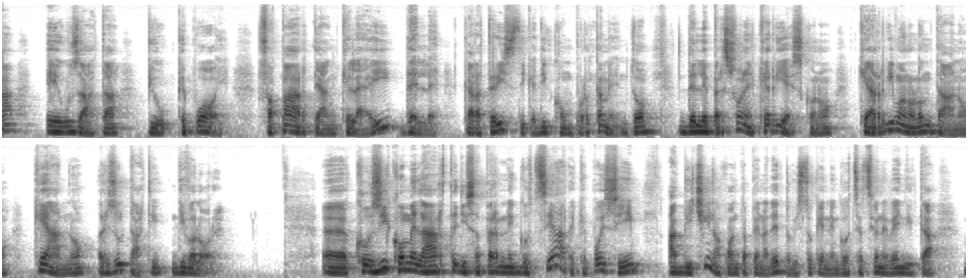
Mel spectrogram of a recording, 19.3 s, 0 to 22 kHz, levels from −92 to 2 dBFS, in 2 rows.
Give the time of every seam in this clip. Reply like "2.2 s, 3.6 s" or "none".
none

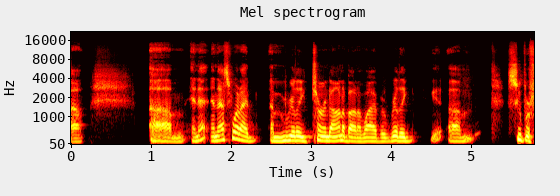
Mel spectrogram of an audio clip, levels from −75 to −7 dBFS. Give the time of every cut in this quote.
1.7 s

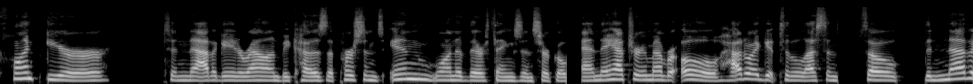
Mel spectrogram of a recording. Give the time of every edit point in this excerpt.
5.7 s, 8.4 s

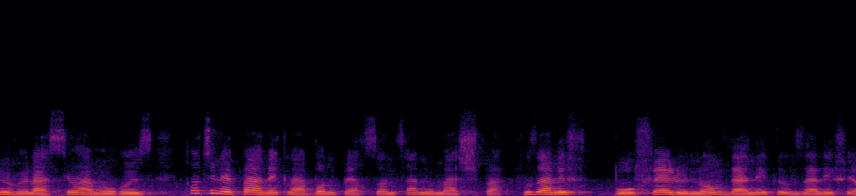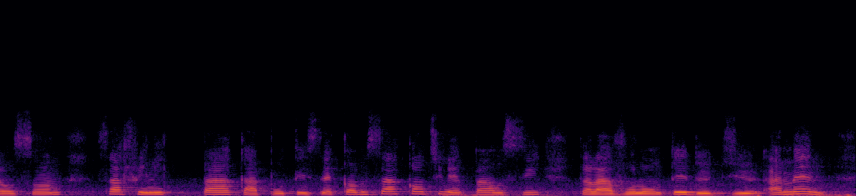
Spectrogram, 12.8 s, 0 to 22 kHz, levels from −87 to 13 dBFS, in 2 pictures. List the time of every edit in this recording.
3.8 s

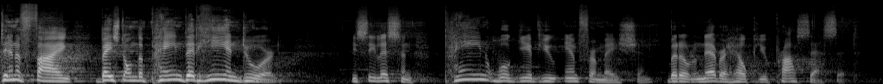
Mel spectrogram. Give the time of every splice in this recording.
3.4 s, 6.6 s

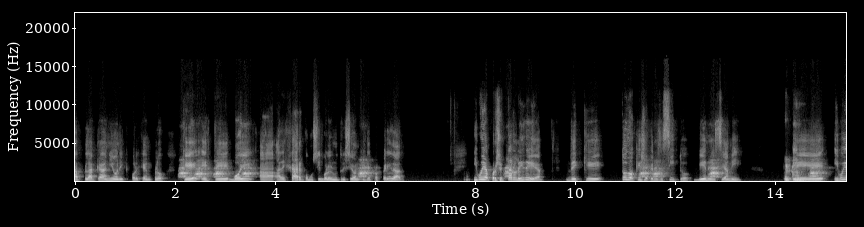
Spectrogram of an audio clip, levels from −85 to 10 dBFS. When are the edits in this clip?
none

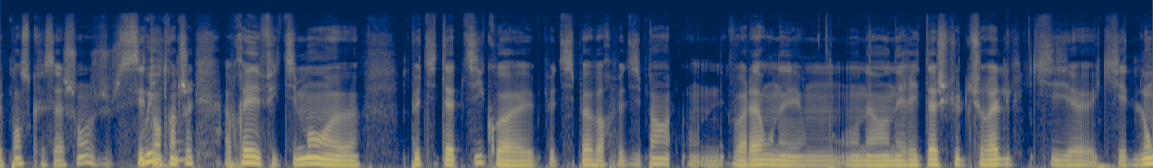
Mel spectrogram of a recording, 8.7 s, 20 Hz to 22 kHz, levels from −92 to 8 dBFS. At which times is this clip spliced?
5.0 s, 7.6 s

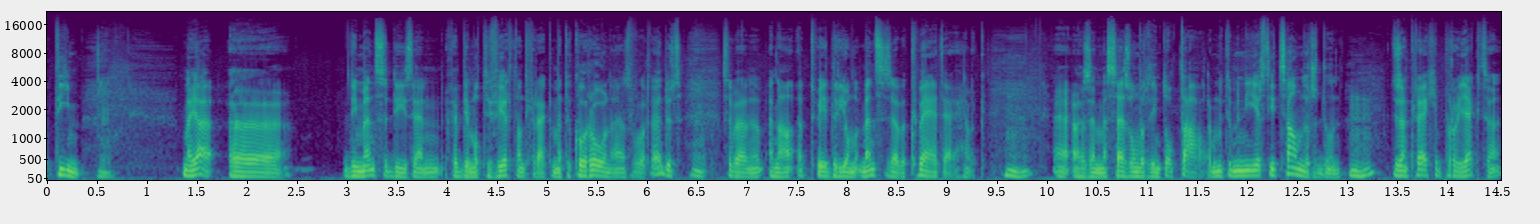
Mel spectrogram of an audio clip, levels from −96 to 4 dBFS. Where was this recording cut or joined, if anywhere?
10.2 s, 11.6 s

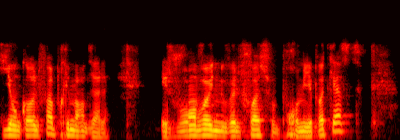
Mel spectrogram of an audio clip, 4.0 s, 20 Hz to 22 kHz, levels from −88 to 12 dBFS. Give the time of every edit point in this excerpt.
none

